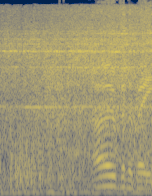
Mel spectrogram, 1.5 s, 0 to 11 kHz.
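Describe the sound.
The loud jet engines of a 747-400 coming in very low at St. Martin Airport roar in breezy conditions, a broad, steady rumble with a rising whine as they power up again, while a man speaks briefly over the noise.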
